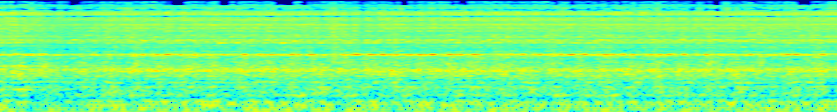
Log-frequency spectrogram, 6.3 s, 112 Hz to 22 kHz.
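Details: 1967 Logan lathe model 1875, 3-phase motor on Phase-a-matic static phase converter from single-phase 240 V, first start testing auto-feed: steady motor and gear hum with faint high whine, no knocking or grinding; running normally.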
